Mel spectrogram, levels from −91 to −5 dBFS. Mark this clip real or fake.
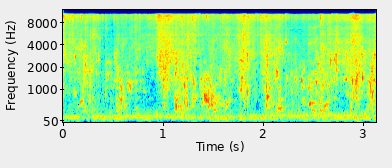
fake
